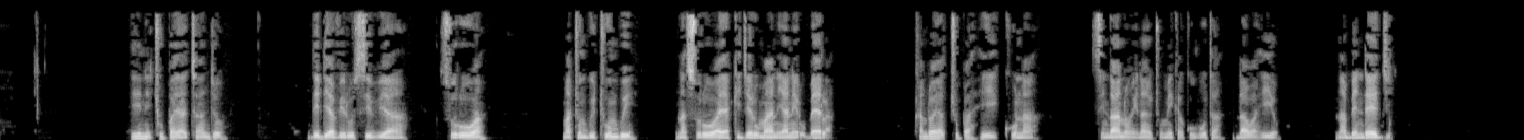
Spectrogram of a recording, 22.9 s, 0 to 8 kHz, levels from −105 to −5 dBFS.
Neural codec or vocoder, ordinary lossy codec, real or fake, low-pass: none; MP3, 32 kbps; real; 7.2 kHz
